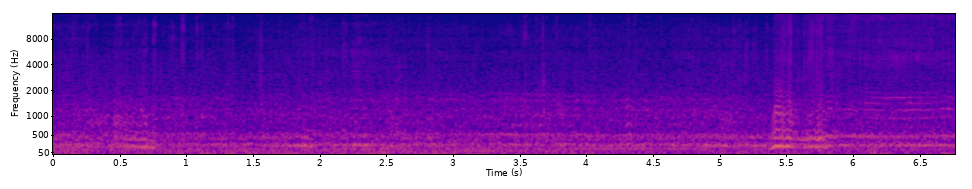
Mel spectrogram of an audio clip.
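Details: Honey bees working inside an open hive on a fine, sunny day, microphone slid down among them: a steady low hum with banded overtones, a brief louder buzz near the end, light wind.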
